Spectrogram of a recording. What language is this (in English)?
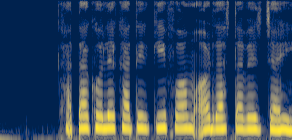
Magahi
